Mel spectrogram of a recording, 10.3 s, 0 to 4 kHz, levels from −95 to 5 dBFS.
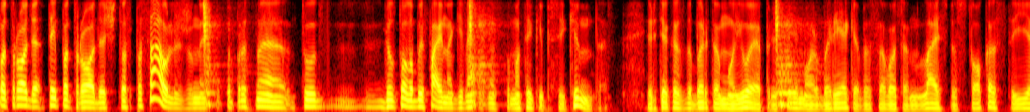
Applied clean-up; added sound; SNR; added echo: neural mask model RNNoise.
